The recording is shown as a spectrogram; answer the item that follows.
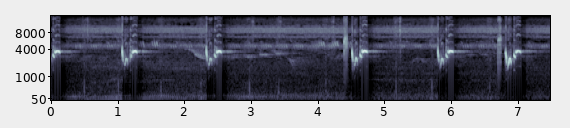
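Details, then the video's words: Prinia singing as a lure for other prinias: loud high notes dipping and then rising sharply, in irregular bursts one to two seconds apart, with a steady high insect-like ringing behind. "KICAU BURUNG PRENJAK GACOR ini Manjur untuk PIKAT PRENJAK dan PANCINGAN PRENJAK KLAWU"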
